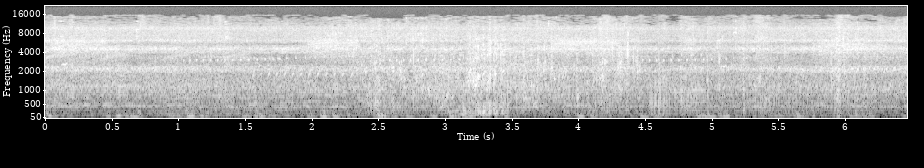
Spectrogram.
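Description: A horse's hooves thud softly on soft ground.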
